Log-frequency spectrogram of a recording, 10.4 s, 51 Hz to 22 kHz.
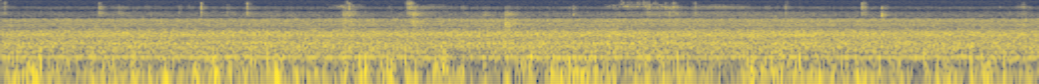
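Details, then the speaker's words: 2024 Lasko 1823 18-inch pedestal fan at low speed: steady low whir with a faint constant hum tone; the whirring noise said to affect all 18-inch Lasko fans, cause not confirmed. "Um so, all every single 18-in Lasko fan that you buy is going to have a split. It's going to make that annoying whirring noise."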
